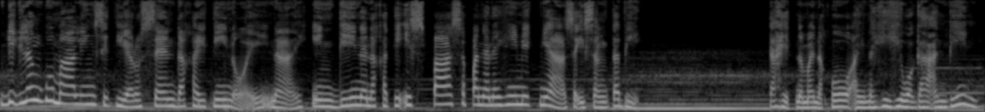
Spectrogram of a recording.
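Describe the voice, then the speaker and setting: A woman's voice: mid-range voice, lightly acted. A woman narrating a scripted first-person horror story. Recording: prominent music bed under narration.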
